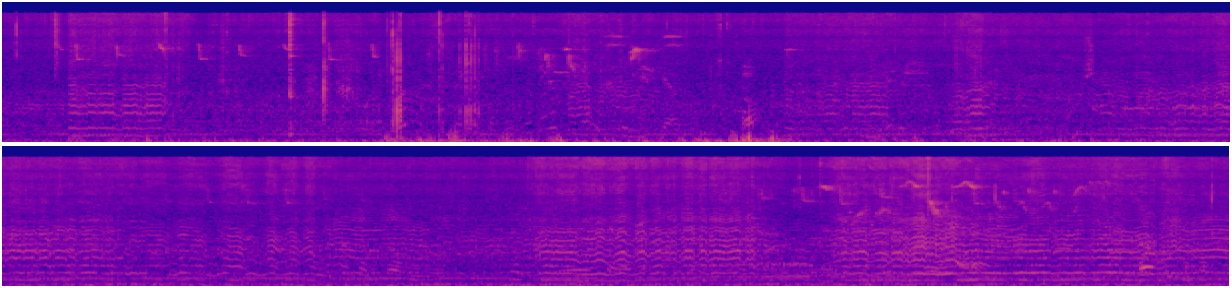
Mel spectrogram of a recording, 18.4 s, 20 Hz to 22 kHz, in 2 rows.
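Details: Wild mason bees pollinating in spring 2021: a steady, low droning buzz with layered humming tones from several insects, with a few knocks and thumps in the first six seconds.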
